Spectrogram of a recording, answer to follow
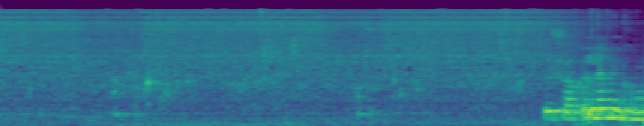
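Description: Tap water running into a bathroom sink while a face is rinsed, a steady hiss of water. A woman's voice begins near the end.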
